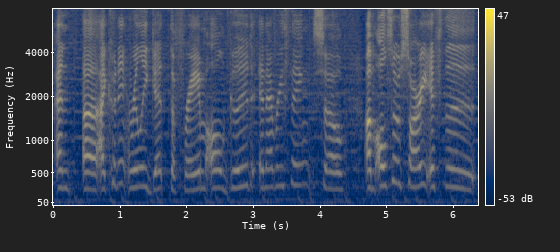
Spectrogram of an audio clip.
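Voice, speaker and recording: A woman livestreamer chatting casually with her viewers in a playful, excitable gamer-girl manner. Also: high-pitched, a little slow, faint music behind. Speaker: livestreamer, host.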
